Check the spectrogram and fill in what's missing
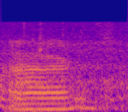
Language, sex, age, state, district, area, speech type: Maithili, female, 60+, Bihar, Sitamarhi, rural, spontaneous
